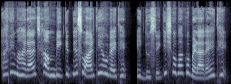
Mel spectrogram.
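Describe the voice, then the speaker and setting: A woman plays a vain, proud cartoon queen. Her voice is raised and animated, with emphatic, haughty phrasing. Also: extremely high pitch, moderate pace, no room sound, voice pushed up. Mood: humbled. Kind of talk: Hindi moral-story cartoon dub.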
